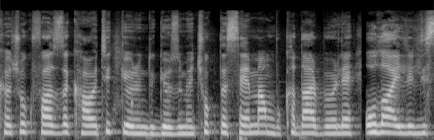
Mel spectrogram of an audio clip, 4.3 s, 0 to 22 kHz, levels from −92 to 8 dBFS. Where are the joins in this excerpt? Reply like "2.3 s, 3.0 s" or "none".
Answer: none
